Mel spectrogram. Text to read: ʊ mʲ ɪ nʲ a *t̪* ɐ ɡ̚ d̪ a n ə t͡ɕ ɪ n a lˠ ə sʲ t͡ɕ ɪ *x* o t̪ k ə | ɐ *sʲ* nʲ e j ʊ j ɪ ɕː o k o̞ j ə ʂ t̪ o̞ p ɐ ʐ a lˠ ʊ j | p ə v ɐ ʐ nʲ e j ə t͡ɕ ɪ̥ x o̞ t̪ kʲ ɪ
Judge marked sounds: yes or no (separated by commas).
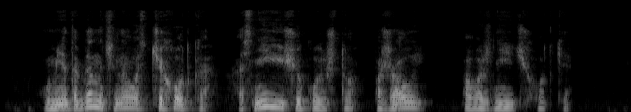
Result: yes, yes, yes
